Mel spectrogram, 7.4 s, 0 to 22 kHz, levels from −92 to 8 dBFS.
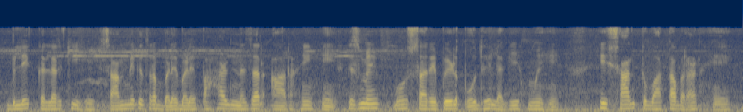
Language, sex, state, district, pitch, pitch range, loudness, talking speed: Hindi, male, Uttarakhand, Uttarkashi, 125 Hz, 115-140 Hz, -19 LUFS, 200 wpm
